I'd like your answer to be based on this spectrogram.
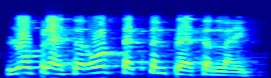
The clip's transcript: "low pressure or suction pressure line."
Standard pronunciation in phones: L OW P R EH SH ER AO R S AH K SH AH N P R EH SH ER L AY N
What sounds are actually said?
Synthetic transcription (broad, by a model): L OW P R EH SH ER AO R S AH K S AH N P R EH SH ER L AY N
